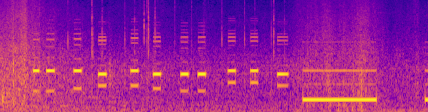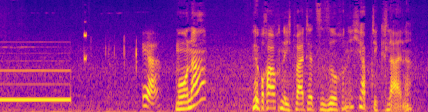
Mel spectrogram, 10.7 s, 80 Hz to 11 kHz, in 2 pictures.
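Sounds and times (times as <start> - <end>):
mobile phone keypad tones from a number being dialled: 0.4 - 6.5
speech: 7.2 - 10.6.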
